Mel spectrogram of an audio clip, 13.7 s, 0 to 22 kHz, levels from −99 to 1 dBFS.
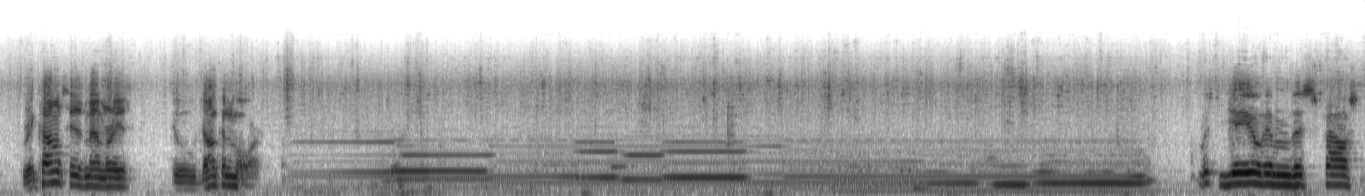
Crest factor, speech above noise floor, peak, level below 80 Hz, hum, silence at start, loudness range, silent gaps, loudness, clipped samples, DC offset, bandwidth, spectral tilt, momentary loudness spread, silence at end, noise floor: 18 dB; 27 dB; 0 dBFS; -44 dBFS; none; 0.25 s; 13 LU; none; -17 LUFS; under 0.1%; under 0.1%; 8 kHz; -6.5 dB/octave; 20 LU; 0 s; -41 dBFS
